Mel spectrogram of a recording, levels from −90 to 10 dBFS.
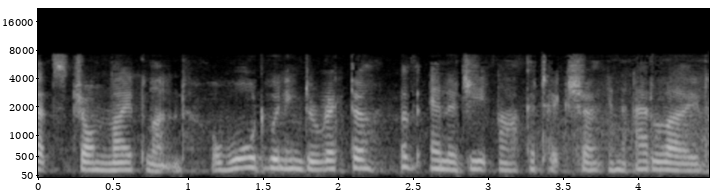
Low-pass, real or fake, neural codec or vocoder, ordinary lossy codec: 7.2 kHz; fake; vocoder, 22.05 kHz, 80 mel bands, HiFi-GAN; AAC, 32 kbps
